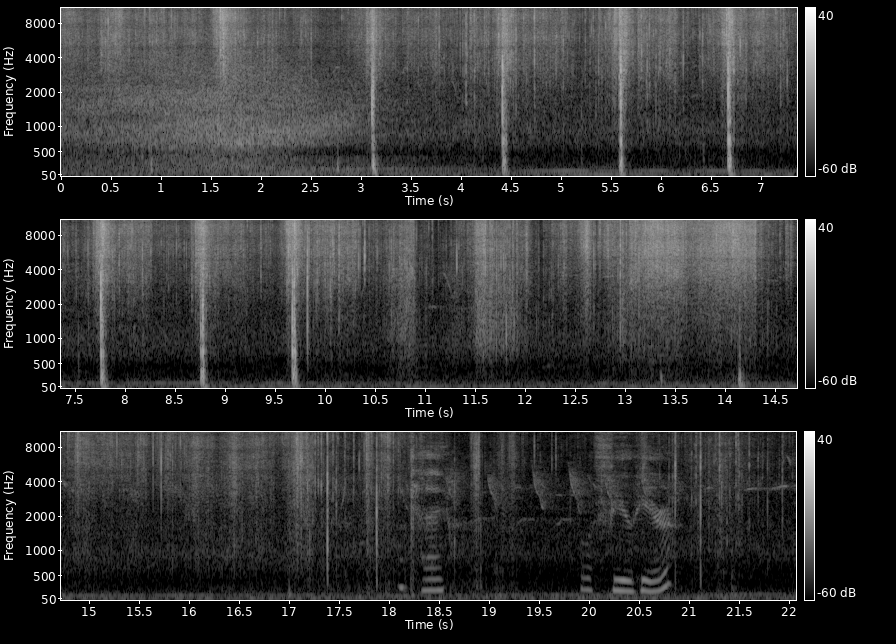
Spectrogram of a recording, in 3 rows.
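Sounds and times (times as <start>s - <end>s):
garden tool chopping strokes: 0.0s - 15.0s.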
